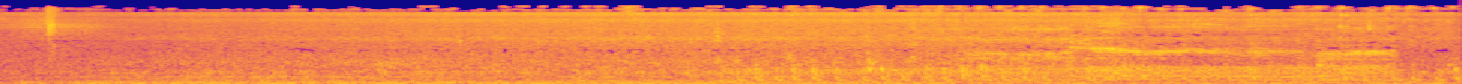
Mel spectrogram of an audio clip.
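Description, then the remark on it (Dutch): A car engine runs loudly and steadily with a deep, rough rumble, and a high-pitched whine from under the hood rises over it in the last couple of seconds. “Nou, bedoel, dat geluid, dat gierende geluid... wat dan onder de motorkap vandaan komt, klinkt zo.”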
